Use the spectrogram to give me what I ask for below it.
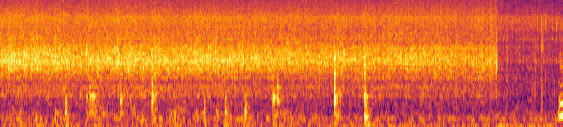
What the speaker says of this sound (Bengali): সামান্য একটু পানি দিয়ে আবার একটু কষিয়ে নেব।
